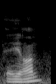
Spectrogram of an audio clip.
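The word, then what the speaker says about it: AEON: My friends took me to the Eon Mall, and for my English speakers, it's pronounced Aon, the one pretty close to Camp Foster.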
